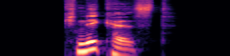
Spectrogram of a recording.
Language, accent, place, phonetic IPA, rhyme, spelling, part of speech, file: German, Germany, Berlin, [ˈknɪkəst], -ɪkəst, knickest, verb, De-knickest.ogg
- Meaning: second-person singular subjunctive I of knicken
